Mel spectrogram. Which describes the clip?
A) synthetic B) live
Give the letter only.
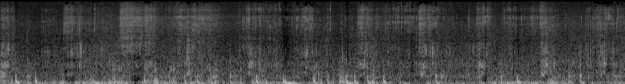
B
